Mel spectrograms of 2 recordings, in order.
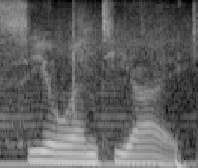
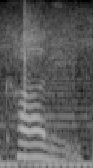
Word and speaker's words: Conti: a t in there Tom Conte it's c-o-n-t-i Tom Conti okay you want me to what do you want me to do with the tea Siri you want me to not pronounce it he has a team in there for a reason I didn't know that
